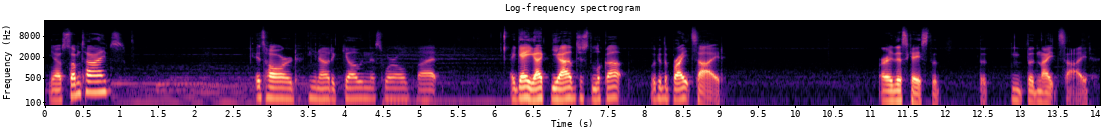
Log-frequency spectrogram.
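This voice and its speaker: A man's voice: medium pitch, animated, measured pace, pauses often, clear, resonant tone, faint music behind. A man giving casual solo commentary while he plays a game, rambling to himself in a playful, easily amused way. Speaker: gaming streamer.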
